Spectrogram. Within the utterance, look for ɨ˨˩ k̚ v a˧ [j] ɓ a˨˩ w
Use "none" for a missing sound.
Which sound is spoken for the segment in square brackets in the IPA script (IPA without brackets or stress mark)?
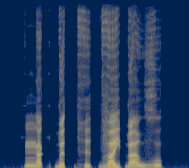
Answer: j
